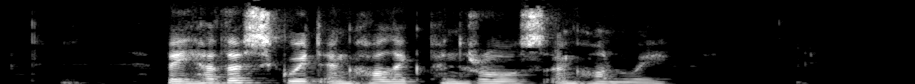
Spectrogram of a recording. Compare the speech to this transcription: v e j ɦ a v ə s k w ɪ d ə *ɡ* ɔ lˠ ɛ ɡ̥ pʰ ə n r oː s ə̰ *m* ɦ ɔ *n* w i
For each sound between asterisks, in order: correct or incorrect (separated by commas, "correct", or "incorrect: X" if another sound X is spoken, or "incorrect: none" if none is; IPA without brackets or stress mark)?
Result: incorrect: ŋ, incorrect: ŋ, correct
